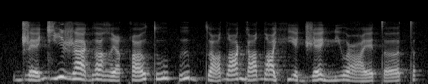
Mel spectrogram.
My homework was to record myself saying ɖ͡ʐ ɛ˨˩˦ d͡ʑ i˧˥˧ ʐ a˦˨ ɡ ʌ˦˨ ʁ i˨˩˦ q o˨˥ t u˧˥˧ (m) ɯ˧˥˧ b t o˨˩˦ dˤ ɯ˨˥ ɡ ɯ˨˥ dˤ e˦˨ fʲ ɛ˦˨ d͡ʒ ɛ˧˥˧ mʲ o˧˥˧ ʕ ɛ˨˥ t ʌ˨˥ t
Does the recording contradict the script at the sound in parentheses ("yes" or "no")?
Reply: yes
